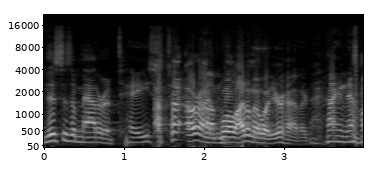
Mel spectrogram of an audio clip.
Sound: laugh

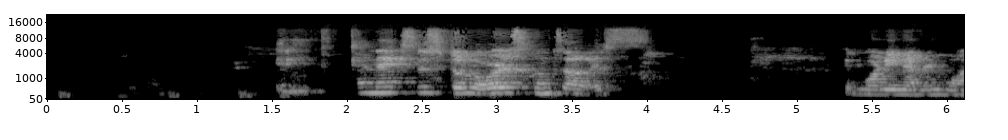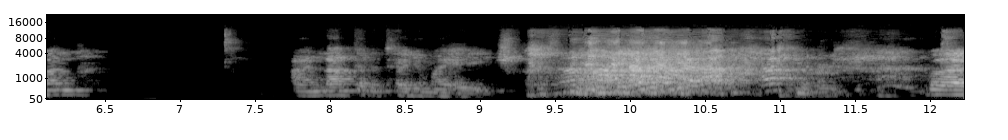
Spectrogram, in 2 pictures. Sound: laughter

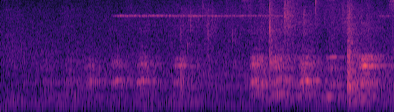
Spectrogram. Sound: dog barking

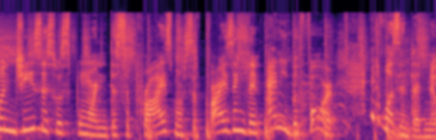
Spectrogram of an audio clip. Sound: drum beatboxing

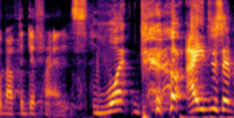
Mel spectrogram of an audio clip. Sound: laughs

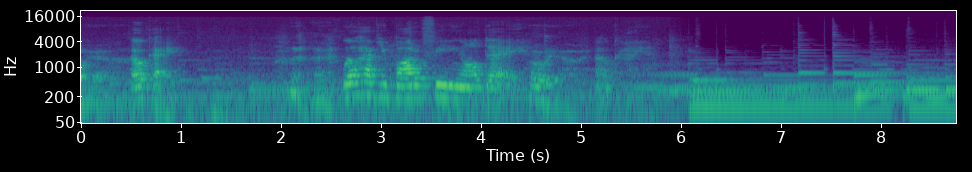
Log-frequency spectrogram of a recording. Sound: laughs

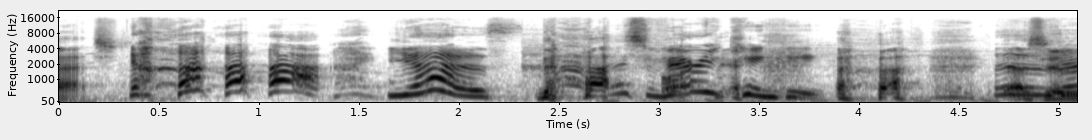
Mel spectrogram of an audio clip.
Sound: laughs

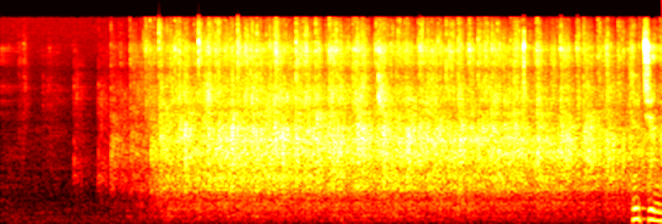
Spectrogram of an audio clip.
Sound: applause

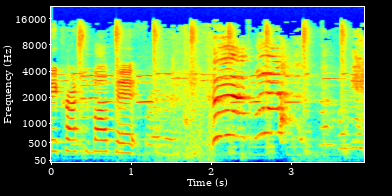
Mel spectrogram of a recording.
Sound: screams

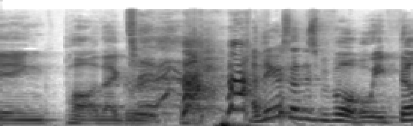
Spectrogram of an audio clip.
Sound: laughs

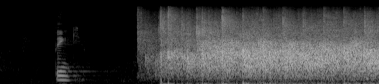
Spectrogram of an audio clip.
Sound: applause

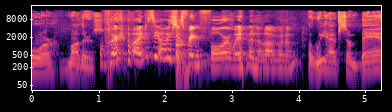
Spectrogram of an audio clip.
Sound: laughs

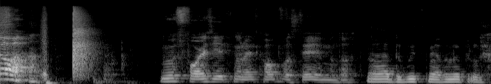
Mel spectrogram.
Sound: claps; claps again

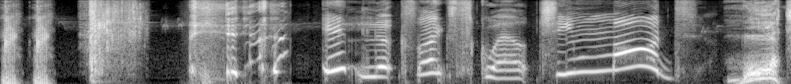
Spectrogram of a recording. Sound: oinks; giggles

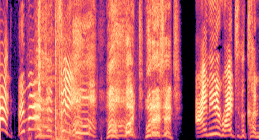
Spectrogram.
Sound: gasping

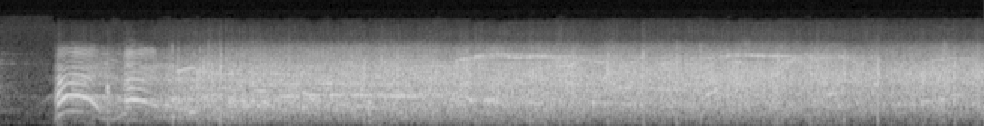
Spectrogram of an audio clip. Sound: audience cheering and applauding

